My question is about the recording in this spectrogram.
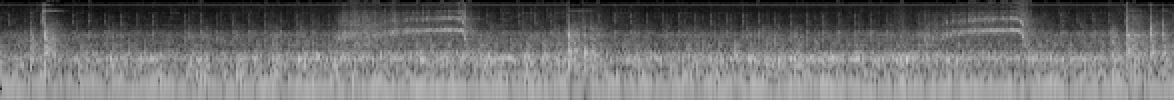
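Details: Drill press deburring outside of rifle brass cases with a Kwik Trim setup: steady motor hum with two short high squeals as cases meet the cutter; normal deburring squeal.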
